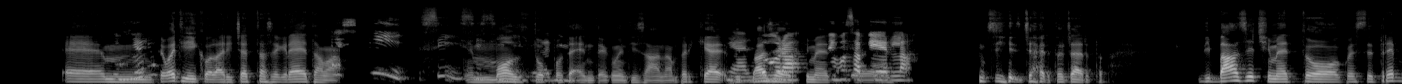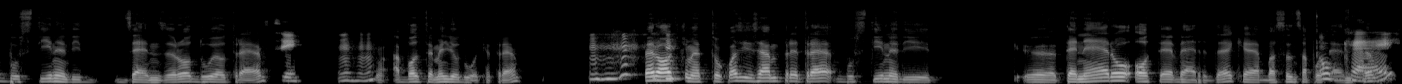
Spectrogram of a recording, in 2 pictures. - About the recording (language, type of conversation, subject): Italian, podcast, Come superi il blocco creativo quando ti colpisce?
- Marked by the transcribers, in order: laughing while speaking: "sì, certo, certo"; other background noise; giggle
